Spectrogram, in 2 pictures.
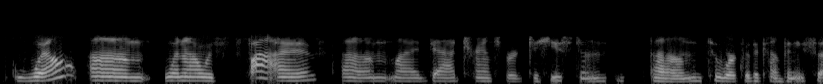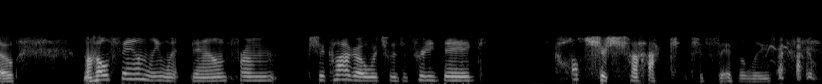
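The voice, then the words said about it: Texan accent. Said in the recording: “now I feel like a Texan, and I'm sure you can probably hear it in my voice.”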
